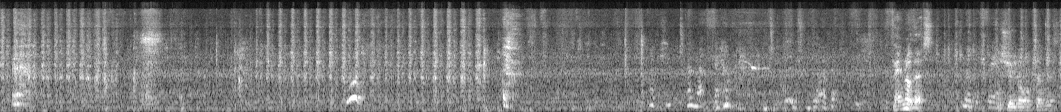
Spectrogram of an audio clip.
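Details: Rottweiler mother during the live birth of her puppies, breathing in fast, soft, regular pants throughout, broken by a few sharp clicks and brief louder sounds, with faint voices in the background.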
